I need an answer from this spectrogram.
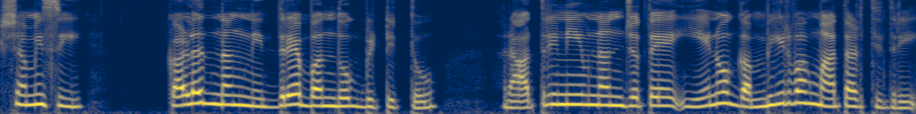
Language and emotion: Kannada, sad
